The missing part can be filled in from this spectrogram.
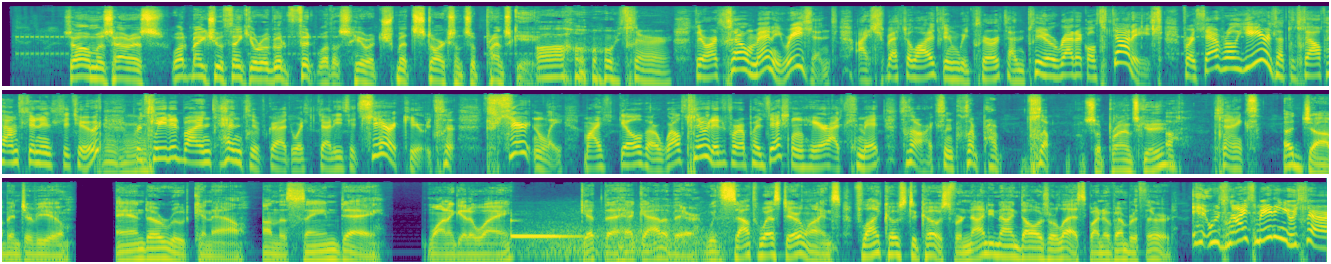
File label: Radio Commercial; Southwest Air; 'Job Interview'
